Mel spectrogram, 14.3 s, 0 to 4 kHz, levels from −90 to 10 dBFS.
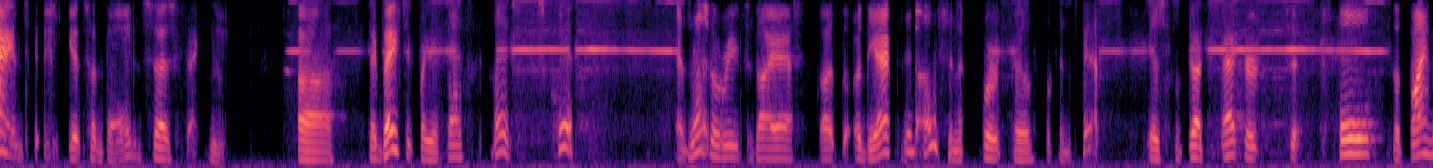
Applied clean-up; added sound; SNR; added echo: neural diffusion model UNIVERSE++.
